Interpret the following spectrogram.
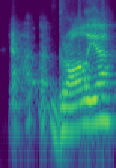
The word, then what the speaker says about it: Graglia: It is Graglia, right? Graglia, it is.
